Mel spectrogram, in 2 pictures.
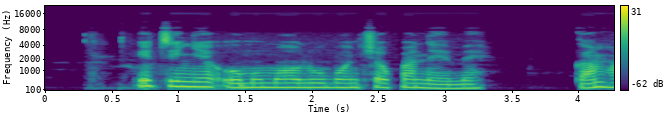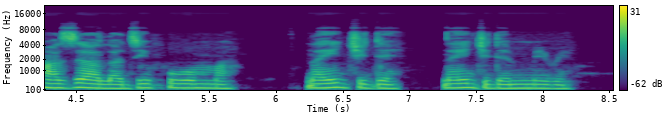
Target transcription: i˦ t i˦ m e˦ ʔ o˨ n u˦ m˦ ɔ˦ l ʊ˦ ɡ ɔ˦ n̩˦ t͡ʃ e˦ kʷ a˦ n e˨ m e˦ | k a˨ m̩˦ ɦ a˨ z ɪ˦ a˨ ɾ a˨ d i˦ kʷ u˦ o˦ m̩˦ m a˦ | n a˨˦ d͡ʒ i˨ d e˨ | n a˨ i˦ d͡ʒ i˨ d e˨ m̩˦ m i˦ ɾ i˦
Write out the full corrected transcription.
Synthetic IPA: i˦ t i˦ ɲ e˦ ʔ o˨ m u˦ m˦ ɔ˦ l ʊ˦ ɡ͡b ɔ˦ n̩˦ t͡ʃ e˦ kʷ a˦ n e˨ m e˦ | k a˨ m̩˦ ɦ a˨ z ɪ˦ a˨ l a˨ d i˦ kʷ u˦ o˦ m̩˦ m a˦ | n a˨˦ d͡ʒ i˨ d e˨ | n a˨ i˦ d͡ʒ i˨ d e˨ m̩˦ m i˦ ɾ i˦

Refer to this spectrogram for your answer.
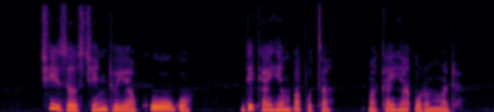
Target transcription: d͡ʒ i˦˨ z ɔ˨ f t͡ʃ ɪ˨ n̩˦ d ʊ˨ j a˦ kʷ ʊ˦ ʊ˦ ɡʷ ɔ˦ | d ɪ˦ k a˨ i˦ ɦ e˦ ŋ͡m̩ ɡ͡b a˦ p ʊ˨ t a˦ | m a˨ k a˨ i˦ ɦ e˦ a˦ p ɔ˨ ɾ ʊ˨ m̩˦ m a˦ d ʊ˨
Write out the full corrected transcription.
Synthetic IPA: d͡ʒ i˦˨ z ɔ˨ s t͡ʃ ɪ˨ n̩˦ d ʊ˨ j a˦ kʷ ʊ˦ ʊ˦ ɡʷ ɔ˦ | d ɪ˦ k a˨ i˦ ɦ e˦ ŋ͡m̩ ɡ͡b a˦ p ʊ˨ t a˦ | m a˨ k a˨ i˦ ɦ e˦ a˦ k͡p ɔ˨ ɾ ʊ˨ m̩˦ m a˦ d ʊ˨

